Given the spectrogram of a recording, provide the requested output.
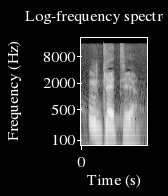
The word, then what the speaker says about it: Nketiah: Eddie Nketiah. All right? That's the pronunciation, right?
